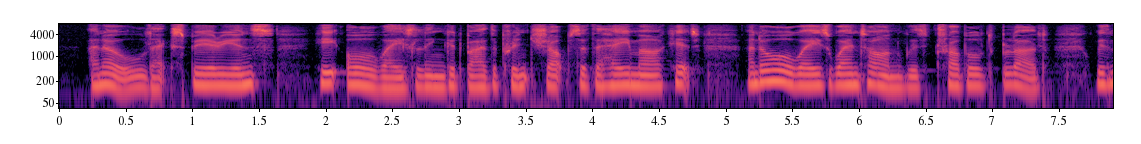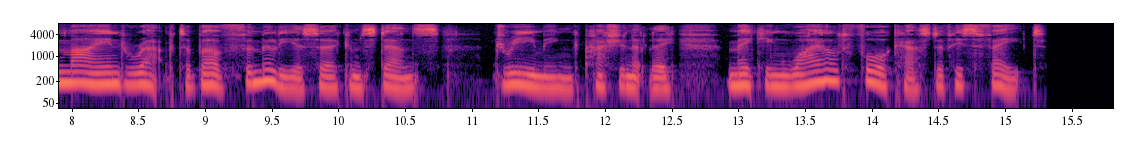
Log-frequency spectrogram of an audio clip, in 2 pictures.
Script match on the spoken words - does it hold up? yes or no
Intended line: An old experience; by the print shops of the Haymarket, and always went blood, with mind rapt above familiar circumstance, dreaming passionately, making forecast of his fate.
no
